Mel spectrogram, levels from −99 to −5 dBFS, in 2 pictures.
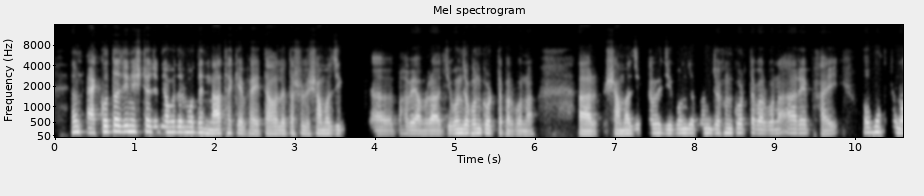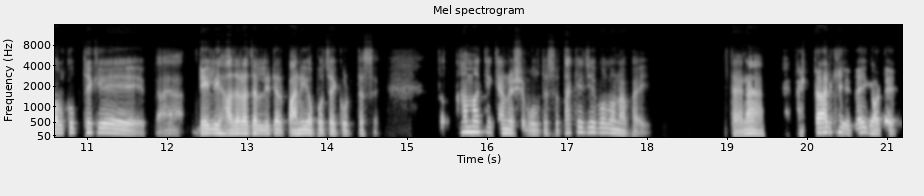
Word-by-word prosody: এখন 180 +1 +3 0.2
একতা 185 +6 +5
জিনিসটা 190 -1 +4
যদি 180 0 -3
আমাদের 175 0 +3
মধ্যে 160 -1 +2
না 125 - +8
থাকে 140 -2 -2
ভাই 120 -2 0
তাহলে 120 +1 +1
তো - - -4
আসলে 120 -2 -4
সামাজিক 125 -1 0 0.4
আ - - -2 0.3
ভাবে 120 -1 -2
আমরা 115 +1 0 0.2
জীবনযাপন 140 +3 +3
করতে 130 -1 +1
পারবো 110 -1 -2
না। 105 - -4 0.7
আর 105 - +5 0.3
সামাজিকভাবে 125 +5 0
জীবনযাপন 140 +2 -1
যখন 145 +2 0
করতে 150 +1 -1
পারবো 125 -1 0
না, - - -2
আরে 140 0 0
ভাই 115 0 -4 0.4
ও - - 0
মুক্ত 180 0 -1
নলকূপ 135 +4 +1
থেকে 155 0 -1 0.7
ব্যা - - -10 0.4
ডেইলি 135 +1 +3
হাজার-হাজার 135 +2 +3
লিটার 125 -1 -1
পানি 120 +2 +3
অপচয় 120 -1 -3
করতেছে। 115 0 -9 0.8
তো - - -15 0.3
আমাকে 180 0 +2
কেন 145 -1 0
এসে - - -5
বলতেছে? 115 +2 -8
তাকে 150 +4 -5
যেয়ে 165 -1 -3
বলো 150 -2 -1
না 110 - -2
ভাই। - - -9 1.1
তাই 105 -1 -2
না? - - +6 0.6
একটা 155 - -1
আরকি 170 +1 0
এটাই 150 +5 0
ঘটে। 120 -1 +1
135 Hz, 160 wpm, -22 LUFS, 120-150 Hz, 1.1 s, না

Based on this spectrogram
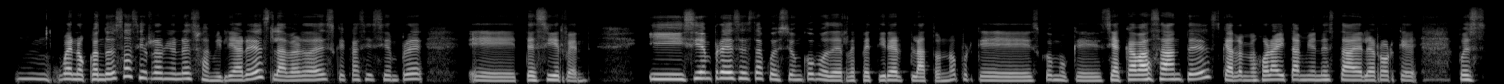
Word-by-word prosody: Mm, 255 -2 -8
bueno, 235 -1 +2
cuando 235 +1 +2
es 280 +8 -1
así 335 -6 0
reuniones 260 -1 -2
familiares, 205 - 0
la 200 -2 +2
verdad 205 +3 0
es 235 - -5
que, 220 -2 -9
casi 220 0 -6
siempre, 230 +3 -3 0.4
eh, 170 -3 -3
te 200 -1 +2
sirven 185 -4 -2 0.6
y 240 -1 +2
siempre 280 +1 +4
es 280 - +1
esta 275 0 -1
cuestión 225 -3 -4
como 235 -3 -2
de 190 -1 +1
repetir 190 +1 -3
el 195 -2 +3
plato, 175 -4 -1
¿no?, 195 +7 -5
porque 180 -5 -3
es 180 - -8
como 210 -4 -5
que 175 -1 -5
si 210 - +1
acabas 225 +3 +6
antes, 240 +6 +3
que 210 - 0
a - - +5
lo 200 +1 -2
mejor, 190 +3 0
ahí 220 -1 +4
también 210 -1 -1
está 205 -1 +2
el 200 - -2
error 205 +1 0
que, 190 -3 -5 0.4
pues, 220 -3 -2
210 Hz, 180 wpm, -23 LUFS, 190-240 Hz, 0.6 s, acabas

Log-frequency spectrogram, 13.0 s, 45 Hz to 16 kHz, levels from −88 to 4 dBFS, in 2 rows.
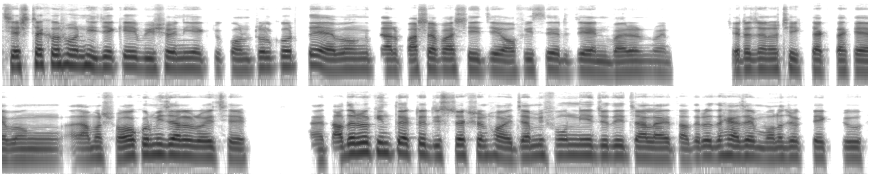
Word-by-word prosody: চেষ্টা 175 +4 +3
করব 195 +1 +3 0.2
নিজেকে 170 0 0
এই 165 - -5
বিষয় 155 +1 0
নিয়ে 155 - 0
একটু 150 +1 -17
কন্ট্রোল 145 +3 -2
করতে 175 +2 -1 0.2
এবং 150 +1 -1 0.2
তার 145 0 +1
পাশাপাশি 145 0 0
যে 145 - 0
অফিসের 145 +2 -4
যে 145 - -1
environment 125 0 -4 0.5
সেটা 150 - 0
যেন 150 - 0
ঠিকঠাক 140 -2 -2
থাকে 135 0 0
এবং 130 +1 -2 0.5
আমার 145 +2 -2
সহকর্মী 165 +4 +4
যারা 165 -1 +6
রয়েছে, 145 -2 0 0.6
অ্যা 120 - -6
তাদেরও 190 +7 +6
কিন্তু 195 -2 0
একটা 185 +1 0
distraction 170 +1 0
হয়। 145 -3 +2
যে - - -3
আমি 165 +1 -2
ফোন 170 0 -1
নিয়ে 170 0 +1
যদি 160 0 0
চালাই, 140 -2 +3
তাদেরও 145 +4 -1
দেখা 160 -1 +3
যায় 155 -2 +3
মনোযোগটা 145 +1 -3
একটু 145 - -8
150 Hz, 195 wpm, -21 LUFS, 140-165 Hz, 0.6 s, যারা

